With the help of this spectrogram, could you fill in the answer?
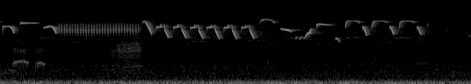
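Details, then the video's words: Eurasian wren singing from a tree at Wicken Fen, about 15 m away, recorded with a mobile phone, telescope and shotgun mic: a loud high trill of rapid repeated notes, a sustained buzzy note, then quick chattering phrases. "Wren (Troglodytes troglodytes) - singing from tree"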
